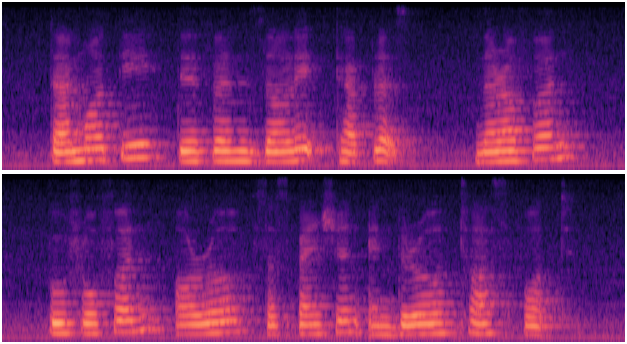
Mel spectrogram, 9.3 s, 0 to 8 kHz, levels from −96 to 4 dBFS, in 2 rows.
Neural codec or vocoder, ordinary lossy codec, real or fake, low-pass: none; none; real; 7.2 kHz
